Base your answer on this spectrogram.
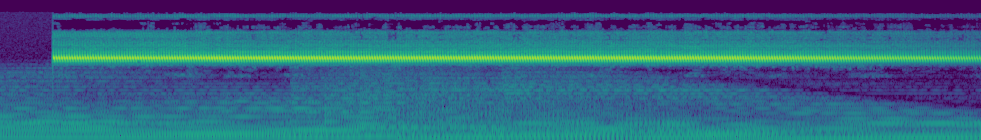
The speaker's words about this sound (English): It seems bug-like, not quite the grating metal that some described. And actually, some believe it is bugs. Short-tailed crickets, to be precise. Take a listen to this.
